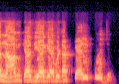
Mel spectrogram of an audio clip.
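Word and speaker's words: chalcogen: Group 16 का नाम क्या दिया गया बेटा, कैल्कोजन, है ना। एच साइलेंट है क्या, चैल्कोजन नहीं बोलते हैं इसको, कैल्कोजन बोलते हैं।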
